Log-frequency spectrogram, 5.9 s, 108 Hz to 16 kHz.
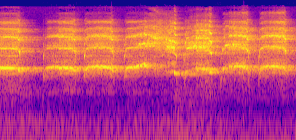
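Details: Falcons during chick feeding at a nest camera in Orange, Australia, 13 November 2022: loud, scratchy, whining calls repeated in quick succession, with a brief thump partway through.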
